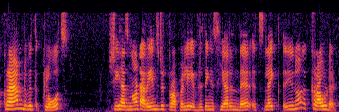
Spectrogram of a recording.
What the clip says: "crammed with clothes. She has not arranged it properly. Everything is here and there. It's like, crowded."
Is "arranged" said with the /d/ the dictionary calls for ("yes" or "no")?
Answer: yes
